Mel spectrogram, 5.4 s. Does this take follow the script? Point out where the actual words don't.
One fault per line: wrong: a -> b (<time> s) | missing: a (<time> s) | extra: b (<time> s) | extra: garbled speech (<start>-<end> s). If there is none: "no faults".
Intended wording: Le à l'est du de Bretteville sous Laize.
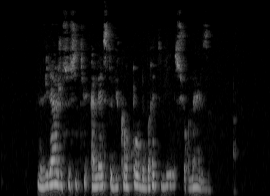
extra: village se situe (0.9 s)
extra: canton (2.4 s)
wrong: sous -> sur (3.5 s)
